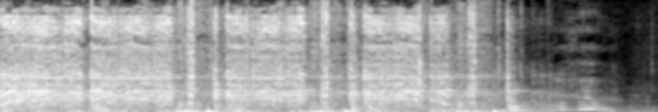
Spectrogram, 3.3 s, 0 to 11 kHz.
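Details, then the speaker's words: Kawasaki KFX 700 V-twin ATV after rear-cylinder valves snugged up then barely backed off by feel, front cylinder not yet done: uneven cranking chuffs, about three a second, try to catch then die; turning over, not firing properly. "So I snugged them all the way up and I just barely back them off, and we're getting a little bit of progress. I still need to do the other cylinder, but she's trying now."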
